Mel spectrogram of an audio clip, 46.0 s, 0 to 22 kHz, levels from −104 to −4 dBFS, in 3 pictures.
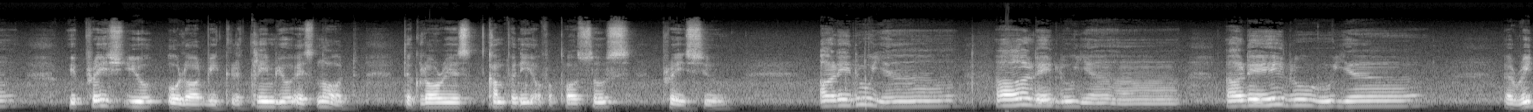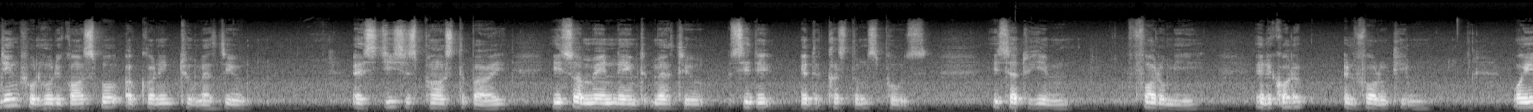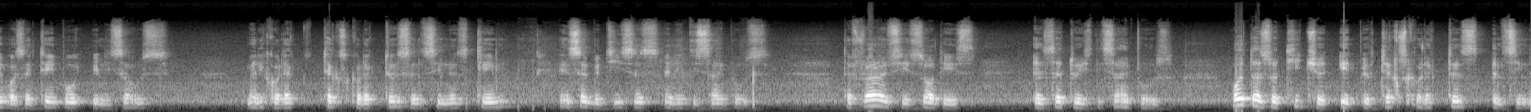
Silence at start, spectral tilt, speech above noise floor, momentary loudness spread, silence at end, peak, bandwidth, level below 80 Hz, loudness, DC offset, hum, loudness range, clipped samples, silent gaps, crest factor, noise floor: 0 s; -3 dB/octave; 24 dB; 18 LU; 0 s; 0 dBFS; 11.5 kHz; -70 dBFS; -18 LUFS; under 0.1%; none; 6 LU; under 0.1%; none; 18 dB; -42 dBFS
